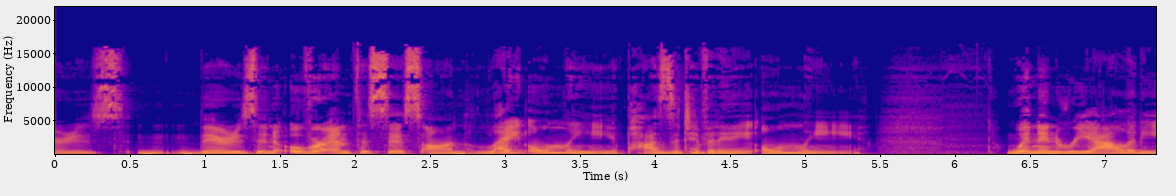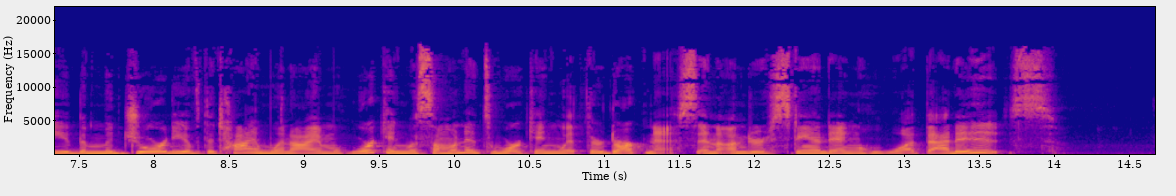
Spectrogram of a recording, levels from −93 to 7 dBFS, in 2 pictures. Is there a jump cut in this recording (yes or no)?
no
